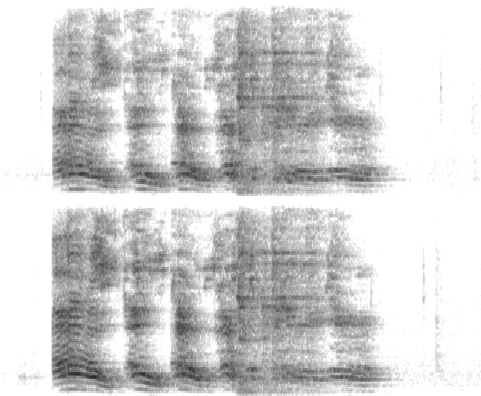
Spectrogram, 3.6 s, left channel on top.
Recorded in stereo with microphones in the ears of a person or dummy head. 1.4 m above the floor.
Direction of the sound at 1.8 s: 30° right (ahead or behind).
